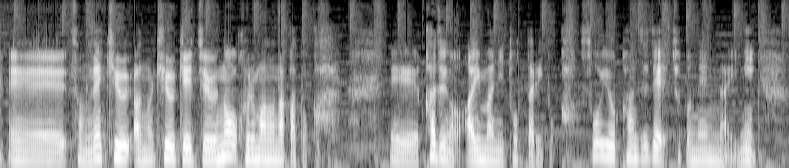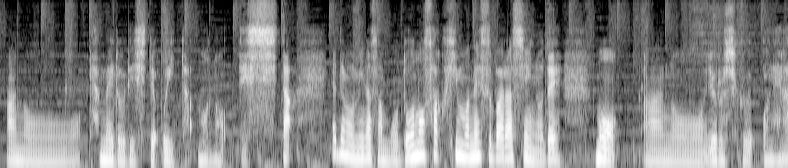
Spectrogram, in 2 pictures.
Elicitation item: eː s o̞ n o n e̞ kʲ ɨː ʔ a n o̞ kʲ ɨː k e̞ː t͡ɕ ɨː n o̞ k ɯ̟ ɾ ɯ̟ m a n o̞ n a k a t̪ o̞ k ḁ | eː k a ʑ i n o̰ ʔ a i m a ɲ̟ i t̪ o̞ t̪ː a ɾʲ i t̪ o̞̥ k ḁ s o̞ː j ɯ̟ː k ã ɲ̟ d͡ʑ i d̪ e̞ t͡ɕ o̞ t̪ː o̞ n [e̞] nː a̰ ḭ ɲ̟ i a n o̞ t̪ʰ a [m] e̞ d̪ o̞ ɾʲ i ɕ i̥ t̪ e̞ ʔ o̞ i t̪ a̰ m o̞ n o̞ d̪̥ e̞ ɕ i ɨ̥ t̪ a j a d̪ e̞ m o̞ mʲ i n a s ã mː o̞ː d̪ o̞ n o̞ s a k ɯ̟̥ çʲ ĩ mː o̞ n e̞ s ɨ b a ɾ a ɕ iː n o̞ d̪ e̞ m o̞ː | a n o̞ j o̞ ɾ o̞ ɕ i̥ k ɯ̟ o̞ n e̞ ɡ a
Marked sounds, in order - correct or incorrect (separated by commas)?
incorrect, correct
